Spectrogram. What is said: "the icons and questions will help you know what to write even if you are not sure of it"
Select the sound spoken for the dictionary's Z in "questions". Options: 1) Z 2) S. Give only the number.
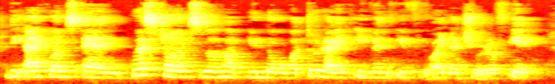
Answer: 2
